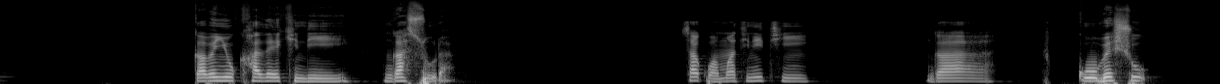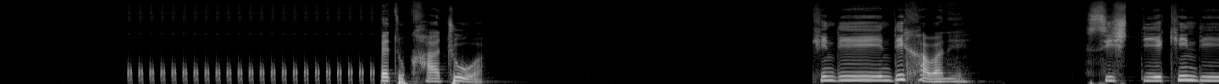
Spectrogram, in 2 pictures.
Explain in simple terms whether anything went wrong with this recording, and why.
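Two things go wrong. Right after "kjindi ngásura̱", at 4.88 s, the speech turns duller and slightly quieter, loses its crispness above about 7.6 kHz, and gains faint new background noise until 10.61 s. This most likely comes from the input switching to a poorer device, a lower-grade microphone path.

From 13.52 s to 16.01 s there is a broken-record loop. A 110 ms sliver of sound repeats back to back, stuttering for about two and a half seconds before normal speech resumes with "bétsu̱kja chúu̱ba̱". The likely cause is a stalled stream resending its last fragment, so the real audio from that stretch is lost.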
